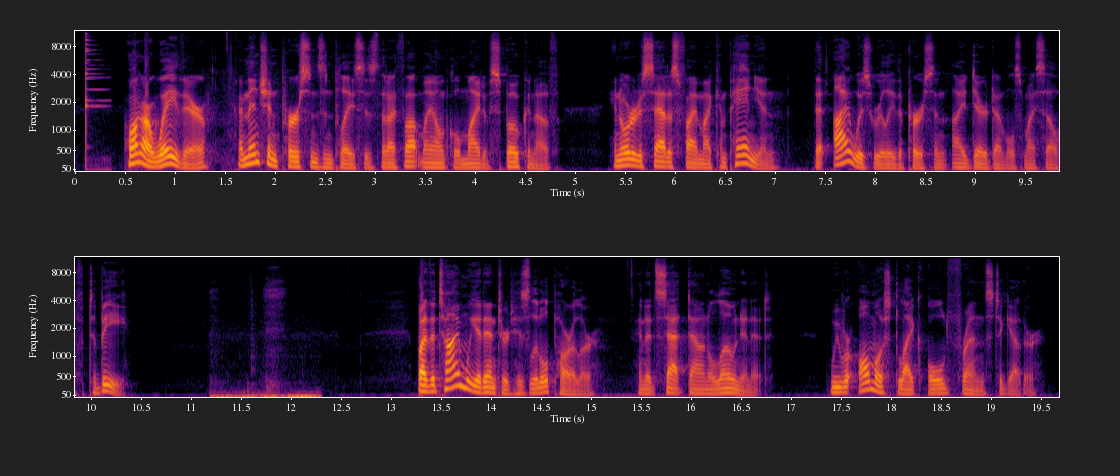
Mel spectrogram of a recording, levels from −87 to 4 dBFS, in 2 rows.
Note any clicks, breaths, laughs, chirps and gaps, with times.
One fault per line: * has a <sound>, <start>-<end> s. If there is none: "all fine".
* has a tap, 0.1-0.4 s
* has a breath, 11.2-12.3 s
